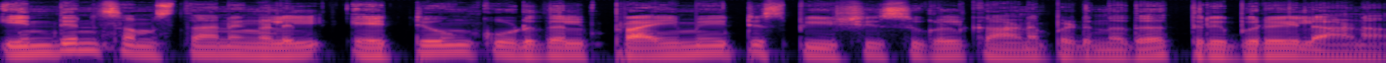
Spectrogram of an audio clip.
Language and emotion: Malayalam, neutral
